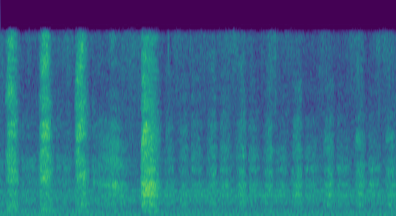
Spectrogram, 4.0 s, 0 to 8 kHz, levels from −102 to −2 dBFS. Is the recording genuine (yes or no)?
yes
